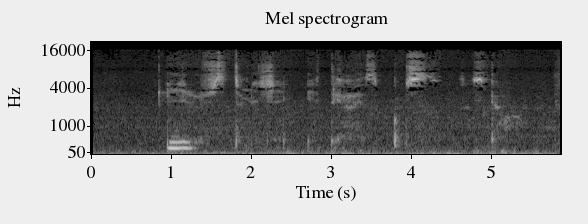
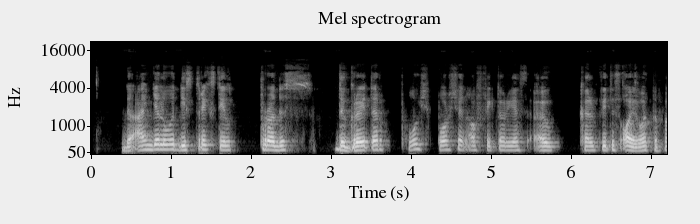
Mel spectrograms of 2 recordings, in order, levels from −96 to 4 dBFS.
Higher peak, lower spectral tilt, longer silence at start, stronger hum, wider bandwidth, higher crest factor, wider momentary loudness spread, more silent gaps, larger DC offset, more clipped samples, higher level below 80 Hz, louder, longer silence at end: second, -8 dBFS vs -2 dBFS; second, -2.5 dB/octave vs -7.5 dB/octave; second, 0.1 s vs 0.4 s; neither; first, 16.5 kHz vs 7.8 kHz; about the same, 22 dB vs 18 dB; first, 25 LU vs 13 LU; neither; neither; neither; first, -50 dBFS vs -60 dBFS; second, -26 LUFS vs -19 LUFS; about the same, 0 s vs 0 s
